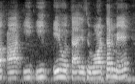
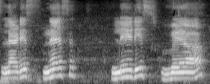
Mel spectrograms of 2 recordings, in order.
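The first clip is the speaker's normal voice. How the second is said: slow sounding out; much slower than usual. Shown as a demonstration. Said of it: "teacher sounding out words".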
